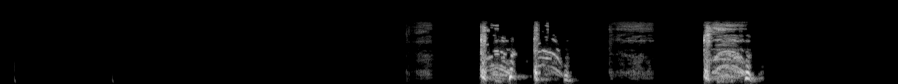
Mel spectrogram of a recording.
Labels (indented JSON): {
  "expert_labels": [
    {
      "quality": "ok",
      "cough_type": "dry",
      "dyspnea": false,
      "wheezing": false,
      "stridor": false,
      "choking": false,
      "congestion": false,
      "nothing": true,
      "diagnosis": "lower respiratory tract infection",
      "severity": "mild"
    }
  ],
  "age": 50,
  "gender": "female",
  "respiratory_condition": false,
  "fever_muscle_pain": false,
  "status": "healthy"
}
